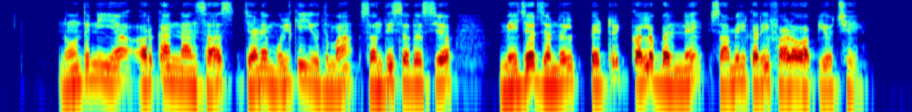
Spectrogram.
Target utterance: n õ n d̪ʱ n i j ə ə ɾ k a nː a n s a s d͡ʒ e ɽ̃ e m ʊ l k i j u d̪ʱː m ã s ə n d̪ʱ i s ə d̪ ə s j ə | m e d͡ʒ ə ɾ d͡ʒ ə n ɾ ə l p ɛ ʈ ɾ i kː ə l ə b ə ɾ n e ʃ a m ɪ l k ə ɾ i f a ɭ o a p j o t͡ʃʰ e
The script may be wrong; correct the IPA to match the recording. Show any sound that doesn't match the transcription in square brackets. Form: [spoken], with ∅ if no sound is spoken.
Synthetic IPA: n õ n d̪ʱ n i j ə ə ɾ k a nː a n s a s d͡ʒ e ɽ̃ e m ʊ l k i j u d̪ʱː m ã s ə n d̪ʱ i s ə d̪ ə s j ə | m e d͡ʒ ə ɾ d͡ʒ ə n ɾ ə l p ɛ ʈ ɾ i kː ə l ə b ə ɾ n e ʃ a m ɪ l k ə ɾ i f a ɭ o a p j o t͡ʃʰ e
